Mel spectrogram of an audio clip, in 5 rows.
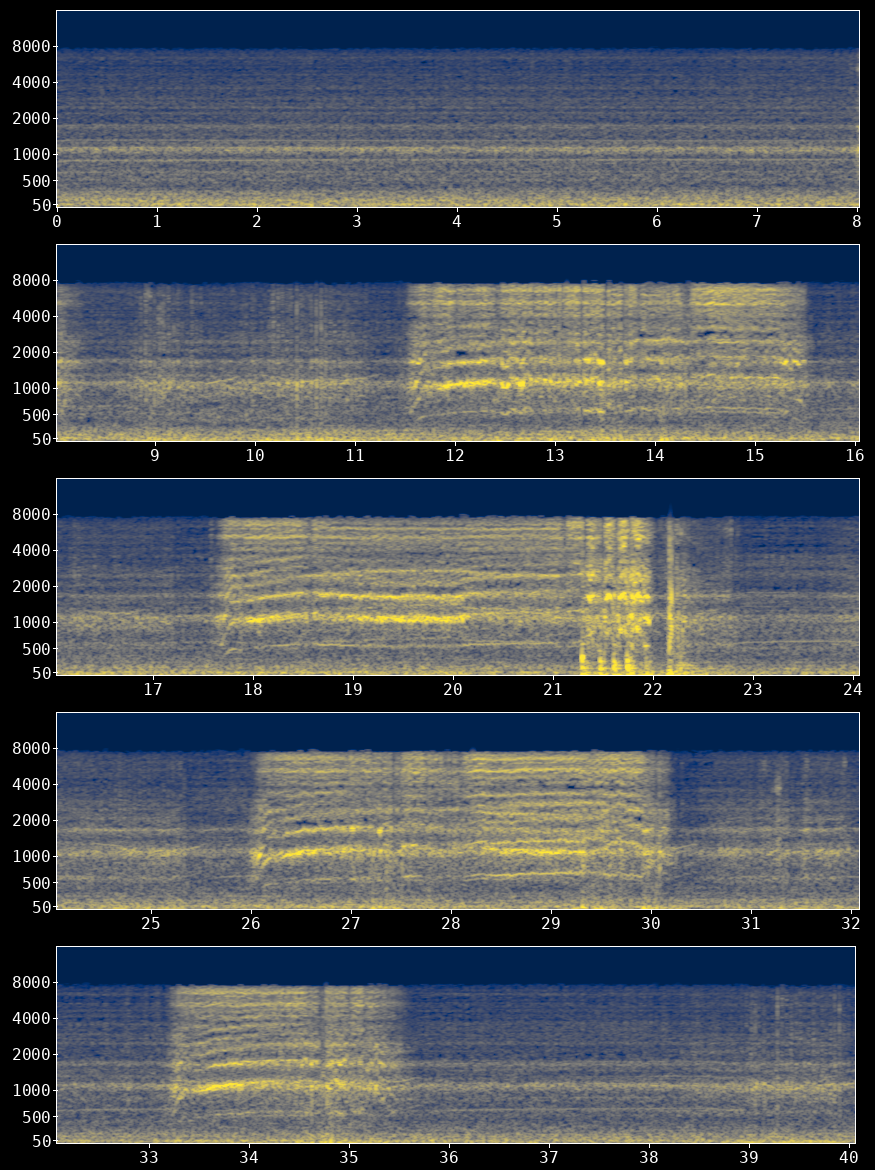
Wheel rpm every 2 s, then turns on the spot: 0, 0, 0, 0, 20, 50, 160, 110, 40, 160, 140, 20, 30, 140, 140, 30, 60, 90, 0, 20.
8-10 22-24 30-32 38-40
